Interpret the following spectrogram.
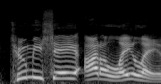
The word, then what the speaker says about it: Tunmise Adeleye: Next up here, Tunmise Adeleye. That is how you pronounce his name.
